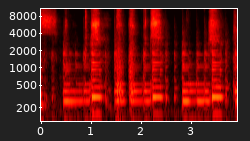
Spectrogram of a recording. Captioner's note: beatboxing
